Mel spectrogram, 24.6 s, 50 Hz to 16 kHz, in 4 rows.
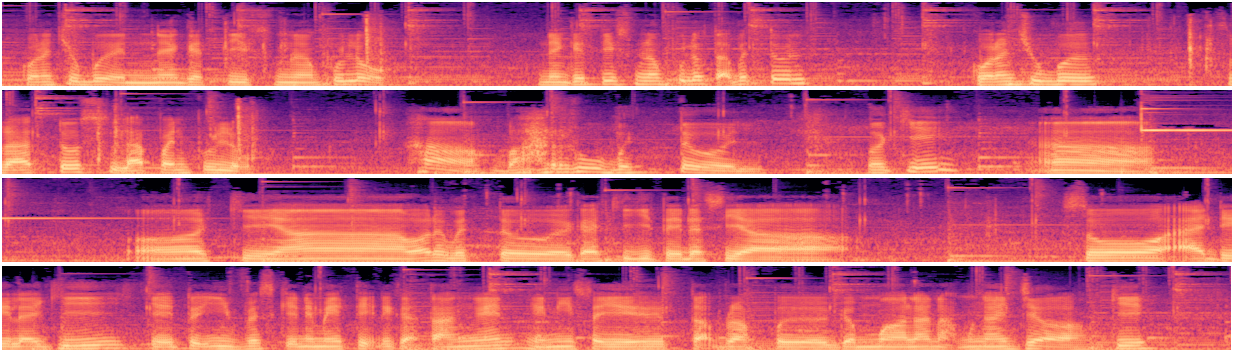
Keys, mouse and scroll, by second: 0.0 click, 4.5 click, 10.2 click, 10.6 middle click, 12.2 g, 14.7 right click, 15.2 click, 15.7 g, 16.5 right click, 16.9 click, 17.3 g, 17.8 right click, 18.3-18.7 middle drag, 19.0-19.4 scroll down 1, 19.7 click, 24.3 middle click, 24.3 scroll down 3.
